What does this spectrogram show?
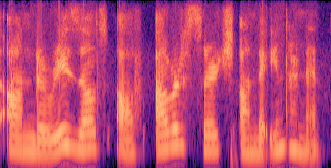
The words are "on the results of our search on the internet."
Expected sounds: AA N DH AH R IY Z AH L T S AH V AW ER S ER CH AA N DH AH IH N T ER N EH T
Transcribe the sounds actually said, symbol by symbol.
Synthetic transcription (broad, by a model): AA N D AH R IY Z AH L T S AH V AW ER S ER CH AA N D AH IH N T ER N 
